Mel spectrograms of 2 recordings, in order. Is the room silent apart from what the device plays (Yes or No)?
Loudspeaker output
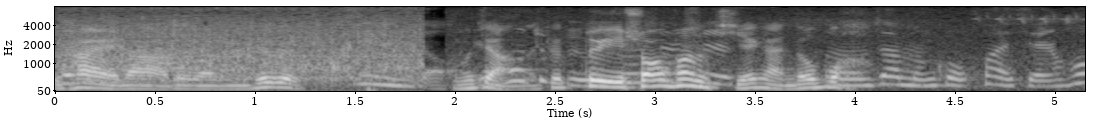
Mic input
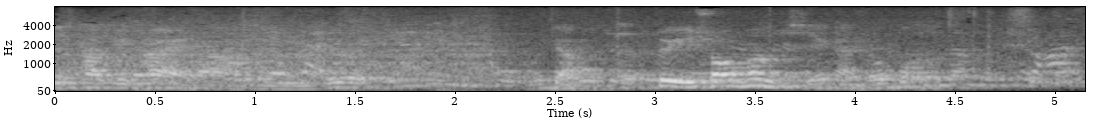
No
